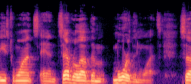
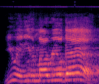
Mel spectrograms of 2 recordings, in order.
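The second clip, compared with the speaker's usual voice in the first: put-on very high, quiet, soft child's voice; 11 semitones higher, 16 dB quieter than usual. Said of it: "Who are you yelling at?".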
